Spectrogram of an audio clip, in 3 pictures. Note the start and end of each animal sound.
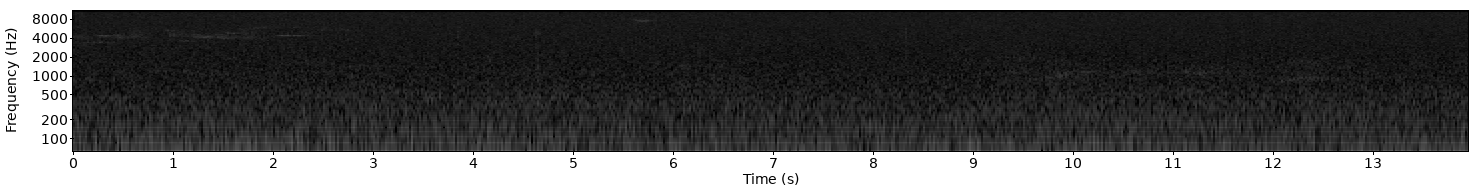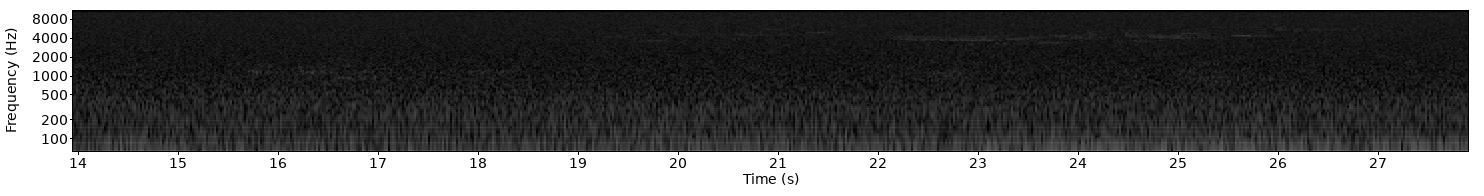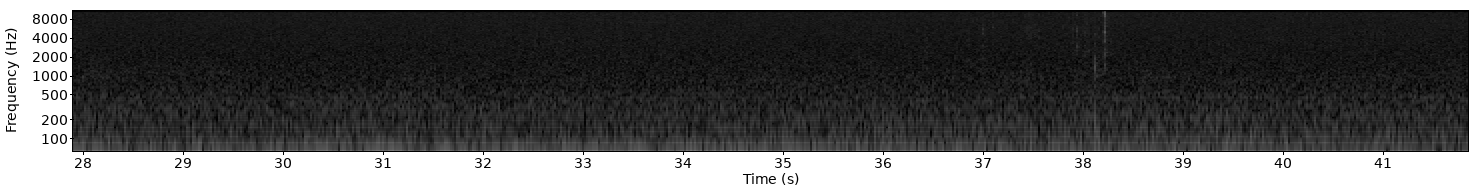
[0.00, 2.62] Winter Wren (Troglodytes hiemalis)
[8.99, 11.56] Common Raven (Corvus corax)
[15.38, 17.01] Common Raven (Corvus corax)
[18.97, 26.76] Winter Wren (Troglodytes hiemalis)

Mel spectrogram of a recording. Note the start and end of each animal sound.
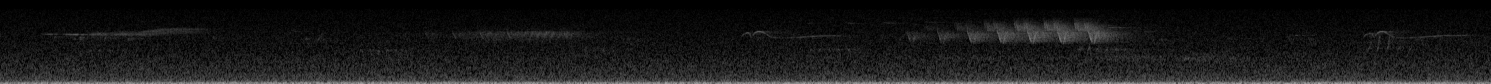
[0.28, 2.13] Black-throated Blue Warbler (Setophaga caerulescens)
[4.31, 6.19] Ovenbird (Seiurus aurocapilla)
[7.32, 8.69] Eastern Wood-Pewee (Contopus virens)
[8.14, 9.63] Blackburnian Warbler (Setophaga fusca)
[9.01, 11.41] Ovenbird (Seiurus aurocapilla)
[10.88, 12.50] American Crow (Corvus brachyrhynchos)
[13.50, 14.84] Eastern Wood-Pewee (Contopus virens)

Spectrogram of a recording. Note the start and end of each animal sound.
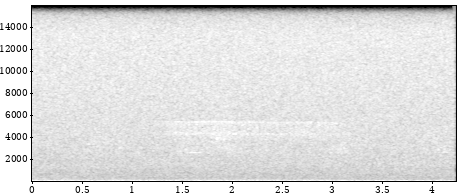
[1.25, 3.14] Pine Warbler (Setophaga pinus)

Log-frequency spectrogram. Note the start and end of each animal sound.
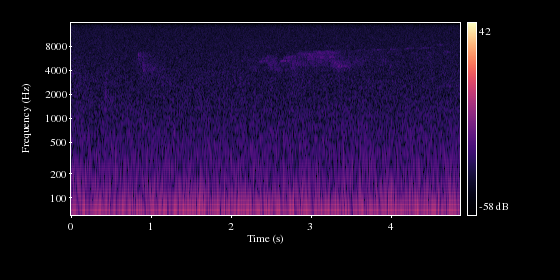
[0.76, 1.12] Least Flycatcher (Empidonax minimus)
[2.29, 3.66] Northern Parula (Setophaga americana)
[3.40, 4.87] Golden-crowned Kinglet (Regulus satrapa)

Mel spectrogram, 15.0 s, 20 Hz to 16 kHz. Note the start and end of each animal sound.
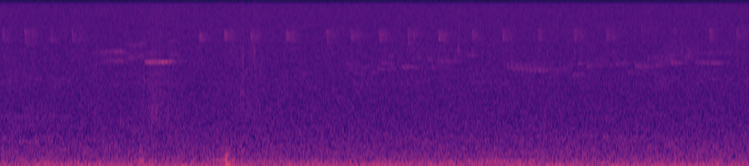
[0.00, 14.98] Eastern Chipmunk (Tamias striatus)
[1.76, 4.14] Black-throated Green Warbler (Setophaga virens)
[9.80, 14.36] Winter Wren (Troglodytes hiemalis)
[13.36, 14.62] Black-throated Green Warbler (Setophaga virens)

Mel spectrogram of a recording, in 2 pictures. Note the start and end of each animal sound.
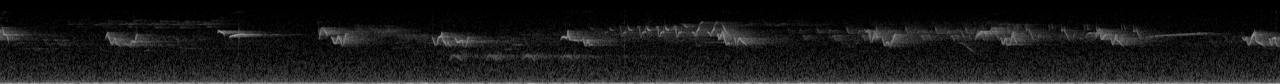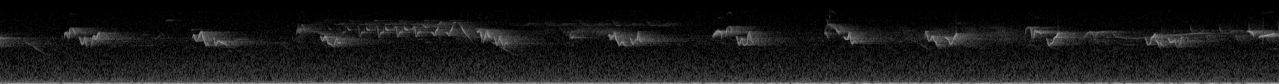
[0.00, 15.12] Red-eyed Vireo (Vireo olivaceus)
[0.38, 2.76] Black-and-white Warbler (Mniotilta varia)
[3.38, 4.54] Mourning Warbler (Geothlypis philadelphia)
[4.26, 6.49] American Crow (Corvus brachyrhynchos)
[5.85, 7.58] Chestnut-sided Warbler (Setophaga pensylvanica)
[7.78, 11.47] Ovenbird (Seiurus aurocapilla)
[10.61, 12.52] Eastern Wood-Pewee (Contopus virens)
[15.68, 25.59] Red-eyed Vireo (Vireo olivaceus)
[15.88, 17.60] Black-and-white Warbler (Mniotilta varia)
[16.20, 17.77] Chestnut-sided Warbler (Setophaga pensylvanica)
[17.91, 19.72] Black-and-white Warbler (Mniotilta varia)
[21.54, 23.16] Ovenbird (Seiurus aurocapilla)
[23.40, 25.26] Eastern Wood-Pewee (Contopus virens)
[24.26, 25.59] Ovenbird (Seiurus aurocapilla)

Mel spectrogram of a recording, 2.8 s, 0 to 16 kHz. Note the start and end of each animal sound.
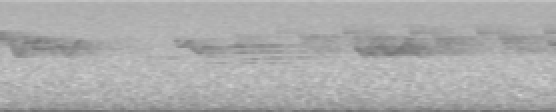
[0.00, 2.78] Red-eyed Vireo (Vireo olivaceus)
[0.67, 1.47] Wood Thrush (Hylocichla mustelina)
[1.19, 2.78] Ovenbird (Seiurus aurocapilla)

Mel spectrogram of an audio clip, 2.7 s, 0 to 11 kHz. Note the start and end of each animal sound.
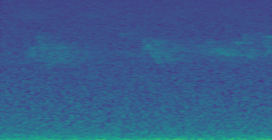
[0.09, 2.72] Red-eyed Vireo (Vireo olivaceus)
[2.08, 2.72] Ovenbird (Seiurus aurocapilla)

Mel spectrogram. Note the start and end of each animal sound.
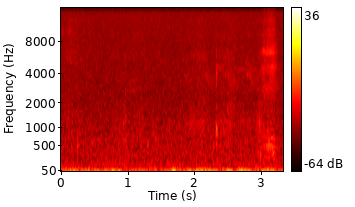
[1.66, 3.34] Ovenbird (Seiurus aurocapilla)

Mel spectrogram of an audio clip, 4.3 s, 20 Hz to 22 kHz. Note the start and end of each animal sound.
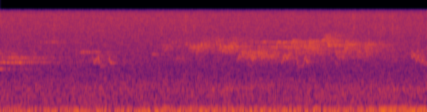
[0.00, 0.87] Wood Thrush (Hylocichla mustelina)
[0.00, 4.27] Red-eyed Vireo (Vireo olivaceus)
[1.55, 2.73] Mourning Warbler (Geothlypis philadelphia)
[2.54, 3.78] Magnolia Warbler (Setophaga magnolia)

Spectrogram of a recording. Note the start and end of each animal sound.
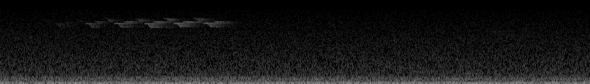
[0.57, 2.40] Black-and-white Warbler (Mniotilta varia)

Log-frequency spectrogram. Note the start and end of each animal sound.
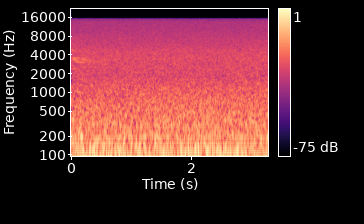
[0.00, 0.36] Yellow-bellied Sapsucker (Sphyrapicus varius)

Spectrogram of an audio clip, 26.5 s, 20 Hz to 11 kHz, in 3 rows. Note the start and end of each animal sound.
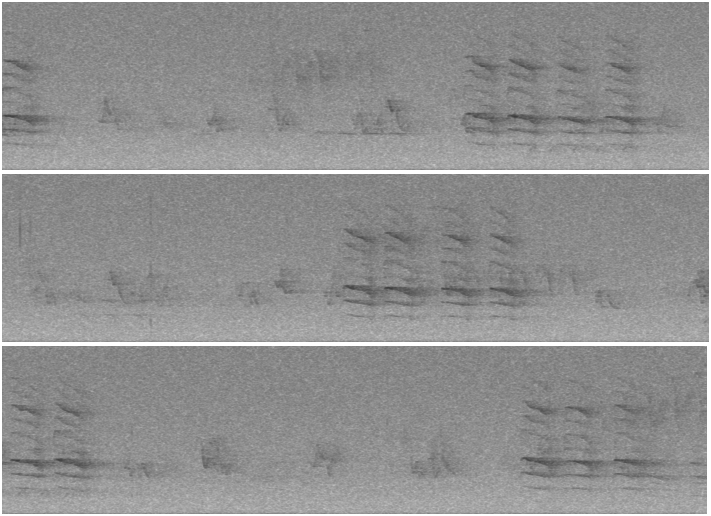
[0.00, 1.32] Blue Jay (Cyanocitta cristata)
[0.00, 26.49] Red-eyed Vireo (Vireo olivaceus)
[3.02, 4.81] Blackburnian Warbler (Setophaga fusca)
[5.68, 8.24] Blue Jay (Cyanocitta cristata)
[12.99, 15.84] Blue Jay (Cyanocitta cristata)
[17.58, 19.08] Blue Jay (Cyanocitta cristata)
[24.02, 26.49] Blue Jay (Cyanocitta cristata)

